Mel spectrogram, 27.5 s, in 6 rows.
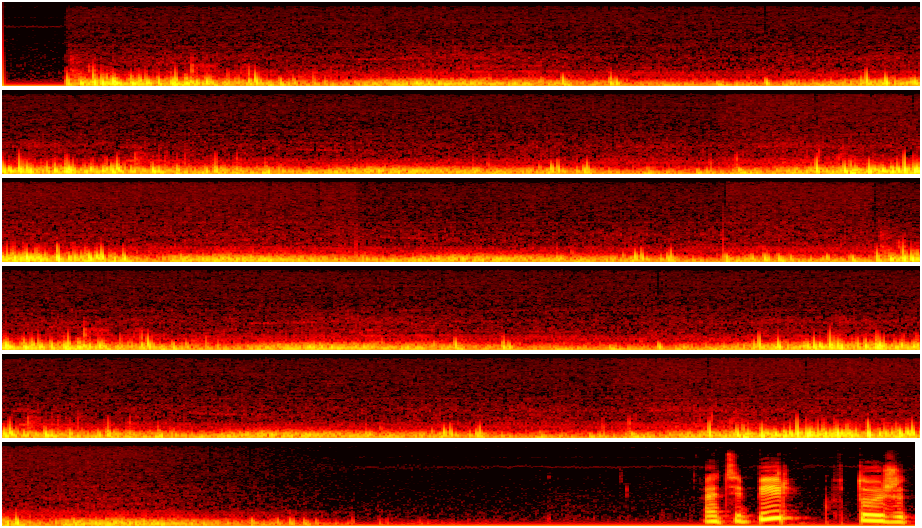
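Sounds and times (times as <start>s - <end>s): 
low steady body hum: 0.0s - 27.5s
moist medium and coarse bubbling lung crackles through a stethoscope: 0.3s - 24.6s
speech: 26.5s - 27.5s.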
